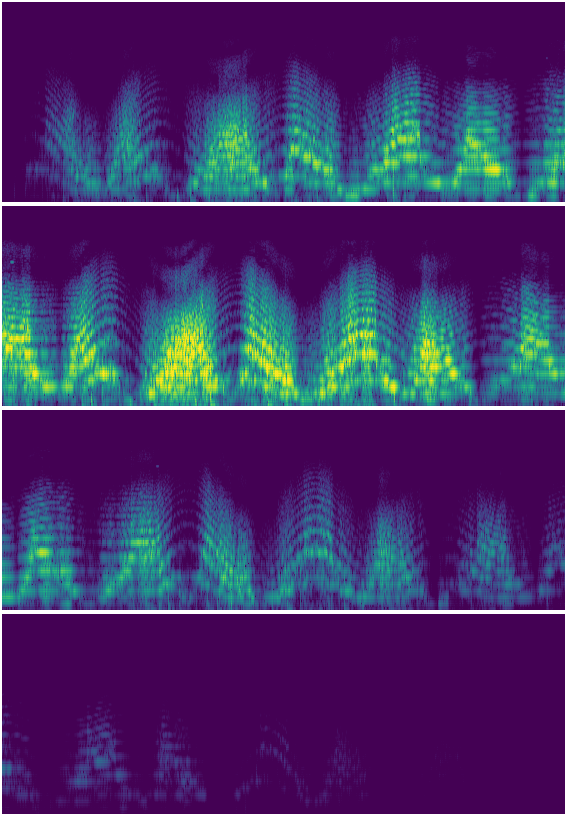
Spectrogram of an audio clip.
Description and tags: Wobbling Computer Sounds
A wobbly sci-fi soundscape. I hope you like it!
If you want, you can always buy me a coffee. Thanks!
ambiance, atmosphere, noise, soundscape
